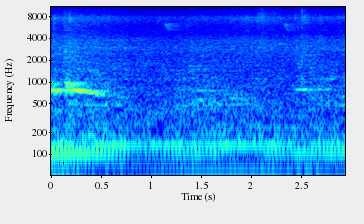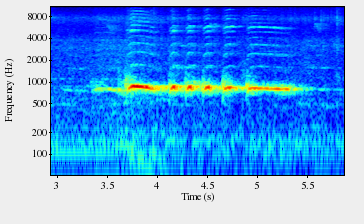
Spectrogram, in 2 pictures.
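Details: Zebra dove singing, meant to make other birds sing; a brief coo and steady low humming, then a bright, loud phrase of fast pulsed notes that gradually lowers and fades.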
